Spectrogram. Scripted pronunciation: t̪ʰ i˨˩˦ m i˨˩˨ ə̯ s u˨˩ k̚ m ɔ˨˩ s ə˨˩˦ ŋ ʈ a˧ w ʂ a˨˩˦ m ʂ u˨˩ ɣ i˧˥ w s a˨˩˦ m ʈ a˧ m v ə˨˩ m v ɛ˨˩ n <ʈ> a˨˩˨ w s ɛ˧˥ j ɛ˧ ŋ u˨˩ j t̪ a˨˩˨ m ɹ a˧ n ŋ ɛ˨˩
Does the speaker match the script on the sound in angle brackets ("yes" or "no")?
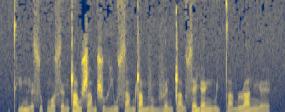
yes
